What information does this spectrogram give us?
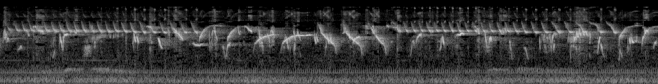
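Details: Canary song in a 2-in-1 masteran therapy recording, mixing looping whistled swoops with sustained high buzzy rolls and quick chip bursts, delivered without pause against a faint background hum.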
